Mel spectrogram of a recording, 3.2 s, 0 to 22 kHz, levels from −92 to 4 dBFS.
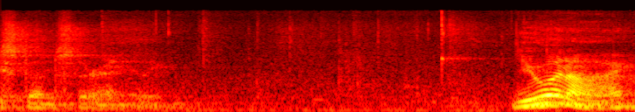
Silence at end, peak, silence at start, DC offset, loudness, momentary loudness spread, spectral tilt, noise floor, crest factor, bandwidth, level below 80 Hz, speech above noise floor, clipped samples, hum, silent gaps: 0 s; -2 dBFS; 0 s; under 0.1%; -20 LUFS; 24 LU; -5.5 dB/octave; -49 dBFS; 22 dB; 15.5 kHz; -54 dBFS; 28 dB; under 0.1%; none; none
